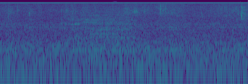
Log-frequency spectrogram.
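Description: A hand crushing and bruising staghorn sumac berries in a bowl of water: a faint, even noise with no distinct knocks.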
